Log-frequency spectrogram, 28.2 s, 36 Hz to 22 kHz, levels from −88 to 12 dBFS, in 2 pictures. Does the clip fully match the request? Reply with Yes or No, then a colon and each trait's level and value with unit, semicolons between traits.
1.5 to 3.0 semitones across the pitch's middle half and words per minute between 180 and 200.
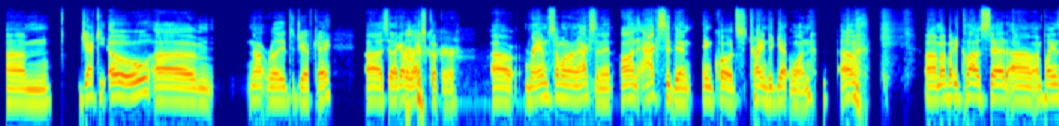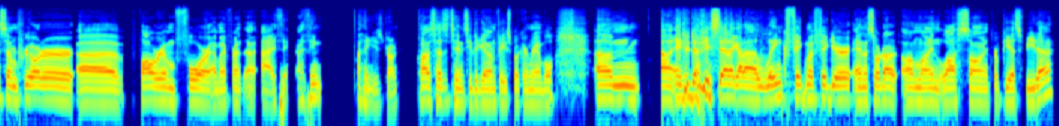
Yes: average, 2.7 semitones; average, 185 wpm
